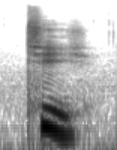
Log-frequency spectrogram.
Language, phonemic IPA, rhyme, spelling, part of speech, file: Swedish, /tyː/, -yː, ty, conjunction, Sv-ty.ogg
- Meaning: for (because)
